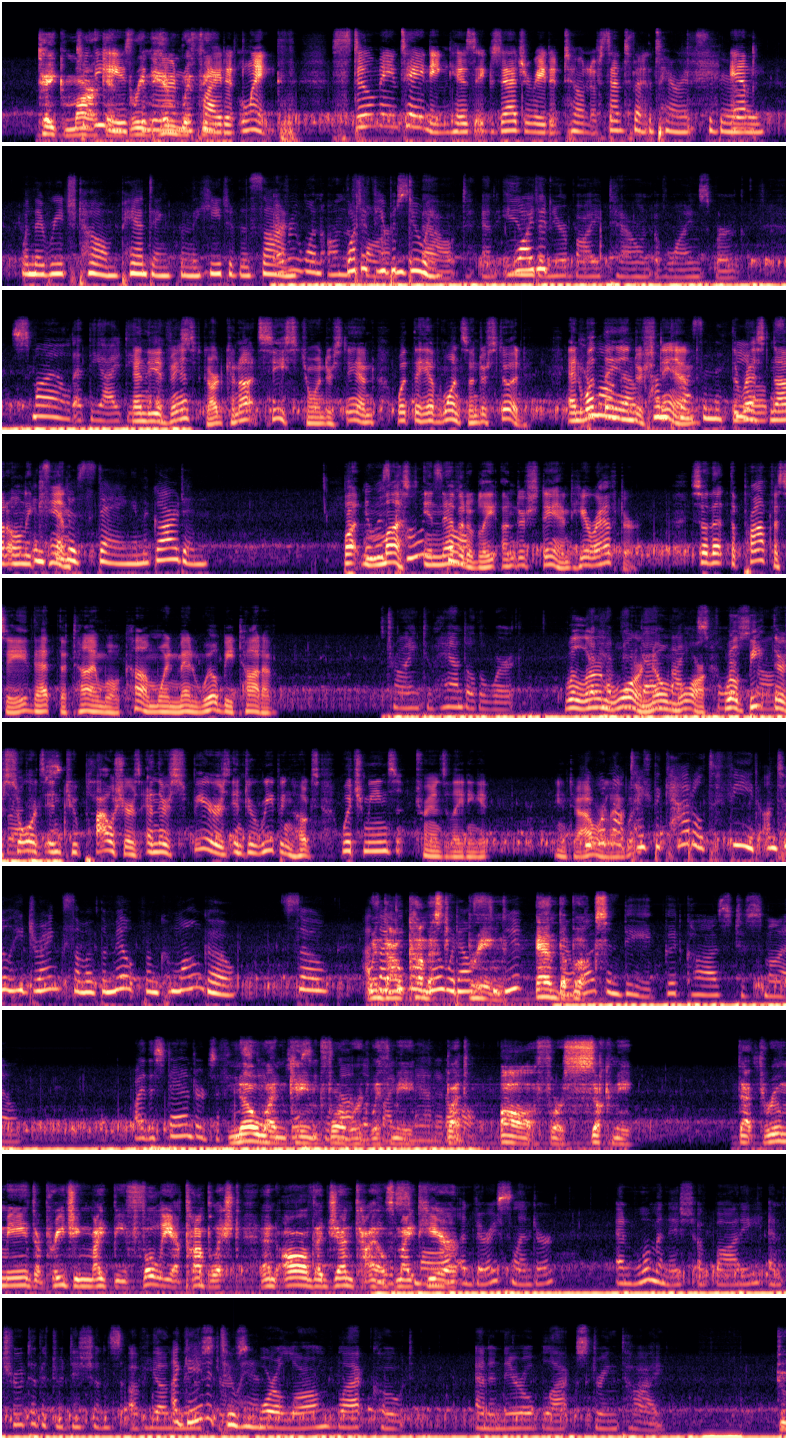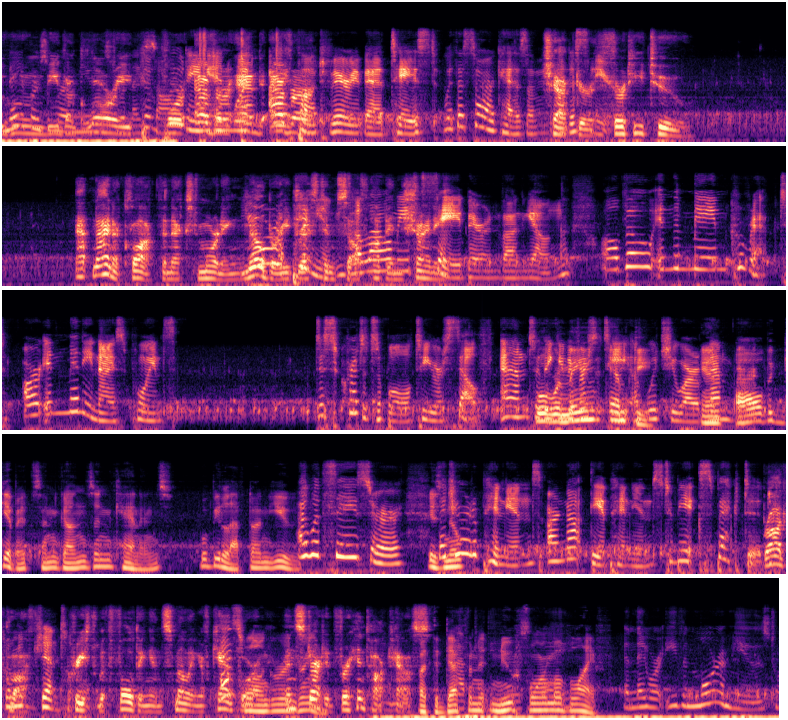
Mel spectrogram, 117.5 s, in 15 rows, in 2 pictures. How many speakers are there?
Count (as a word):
five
